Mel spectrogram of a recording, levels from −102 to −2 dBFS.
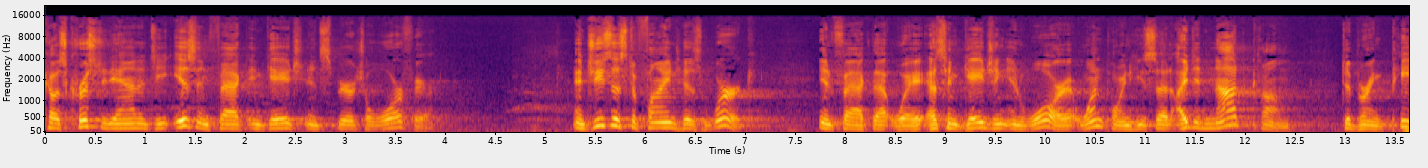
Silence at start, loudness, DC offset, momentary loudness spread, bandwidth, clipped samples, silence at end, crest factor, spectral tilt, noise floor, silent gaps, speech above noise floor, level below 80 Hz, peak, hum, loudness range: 0 s; -18 LUFS; under 0.1%; 10 LU; 16 kHz; under 0.1%; 0 s; 18 dB; -4 dB/octave; -52 dBFS; none; 34 dB; -48 dBFS; 0 dBFS; none; 4 LU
